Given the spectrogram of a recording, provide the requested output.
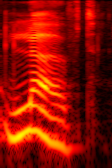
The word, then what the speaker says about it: loved: Cuidado para não falar loved, tá? Nem o O é O e nem o E é pronunciado. Então, loved, loved.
